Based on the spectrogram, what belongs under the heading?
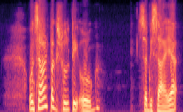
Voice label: how to say, cebuano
